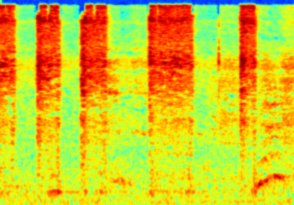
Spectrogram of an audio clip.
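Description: Weld-through primer is sprayed from an aerosol can during car panel prep, giving four or five close, loud hissing bursts of about half a second each, separated by short pauses, with no talking.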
